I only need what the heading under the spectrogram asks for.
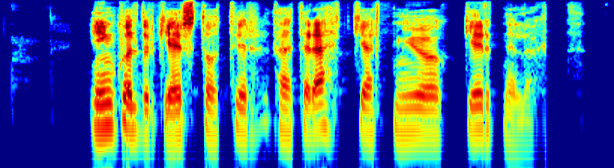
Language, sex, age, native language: Icelandic, male, 50-59, Icelandic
